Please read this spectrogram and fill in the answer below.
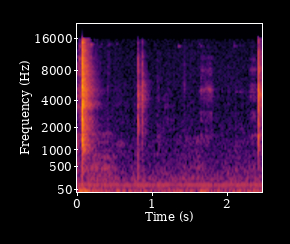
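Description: Petrified Fish PF949 flipper knife flipped open: one sharp metallic snap as the blade swings out and locks, then a fainter click just under a second later. The blade is being tested right after a pivot screw adjustment, its action judged "even nicer" with no blade play.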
